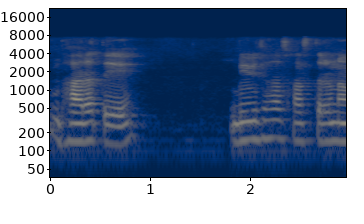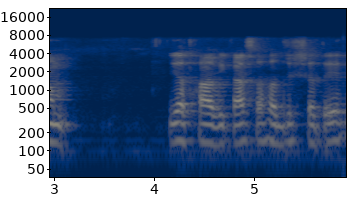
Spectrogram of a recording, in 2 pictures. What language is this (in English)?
Sanskrit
